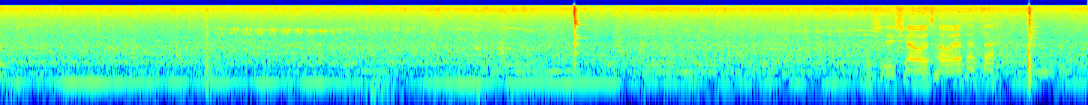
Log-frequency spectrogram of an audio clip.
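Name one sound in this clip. Bees buzz steadily all around.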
